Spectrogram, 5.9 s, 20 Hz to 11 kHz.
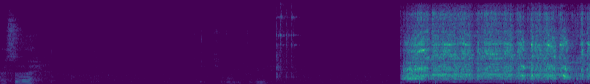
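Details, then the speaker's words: Royal Enfield 500 Machismo electric start single starting after repair (spindle refitted correctly, 20W-50 replacing ATF), choke on, cold; fires at four seconds and settles into loud, even thumping idle, sounding better. "I hope I'm not being biased but I think that sounds a bit better already let see what happens when it warms up a bit and gets a bit more oil flung around the choke is still on at the moment"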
